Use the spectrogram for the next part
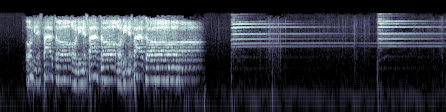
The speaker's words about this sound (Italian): Due colpi di gong segneranno l'inizio del secondo tempo.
